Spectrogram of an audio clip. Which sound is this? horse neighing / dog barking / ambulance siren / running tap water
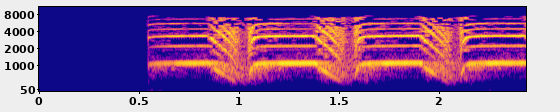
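ambulance siren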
